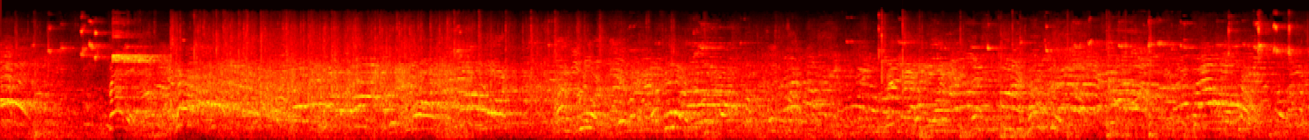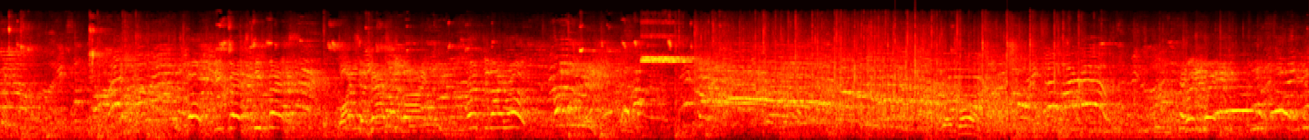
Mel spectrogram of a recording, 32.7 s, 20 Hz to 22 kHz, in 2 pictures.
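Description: Basketball being played in a gym hall: a ball bouncing on the hardwood floor and steady shouting and chatter from players, coaches and spectators. Two short high referee's whistle blasts, one about a second in and one near 25 seconds.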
